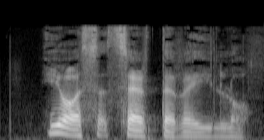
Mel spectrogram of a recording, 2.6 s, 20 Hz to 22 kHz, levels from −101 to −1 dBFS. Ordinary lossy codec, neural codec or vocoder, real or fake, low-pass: AAC, 64 kbps; none; real; 10.8 kHz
